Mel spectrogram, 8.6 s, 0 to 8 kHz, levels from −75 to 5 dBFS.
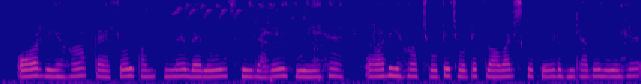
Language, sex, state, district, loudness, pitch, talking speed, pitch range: Hindi, female, Bihar, Begusarai, -46 LUFS, 195 Hz, 140 wpm, 190-200 Hz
